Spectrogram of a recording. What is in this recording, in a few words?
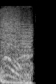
uh STAB; ooh ahh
